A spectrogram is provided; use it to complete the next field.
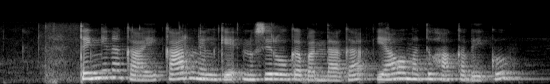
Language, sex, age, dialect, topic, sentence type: Kannada, female, 18-24, Coastal/Dakshin, agriculture, question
